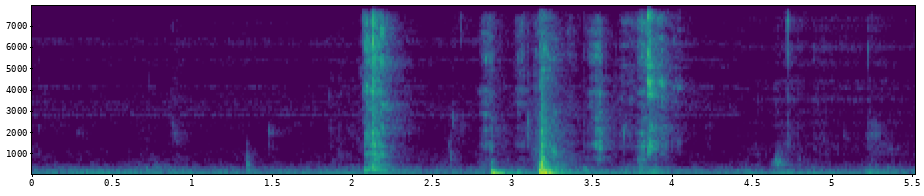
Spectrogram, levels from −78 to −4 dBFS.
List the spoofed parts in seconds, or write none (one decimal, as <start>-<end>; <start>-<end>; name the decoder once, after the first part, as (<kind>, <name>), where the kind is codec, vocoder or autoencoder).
4.4-5.5 (codec, HILCodec)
